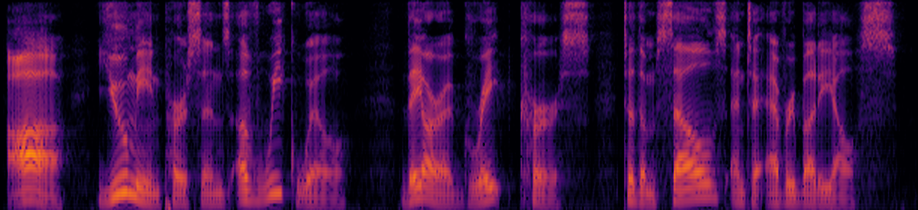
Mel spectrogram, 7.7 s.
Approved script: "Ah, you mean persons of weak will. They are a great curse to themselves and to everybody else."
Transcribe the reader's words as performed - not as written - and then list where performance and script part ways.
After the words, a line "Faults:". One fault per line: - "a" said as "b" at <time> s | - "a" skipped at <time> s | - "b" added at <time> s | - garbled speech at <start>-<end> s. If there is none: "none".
"Ah, you mean persons of weak will. They are a great curse to themselves and to everybody else."
Faults:
none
